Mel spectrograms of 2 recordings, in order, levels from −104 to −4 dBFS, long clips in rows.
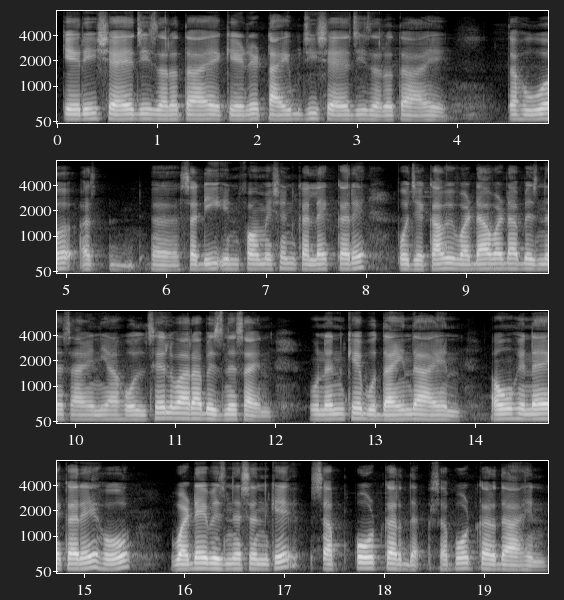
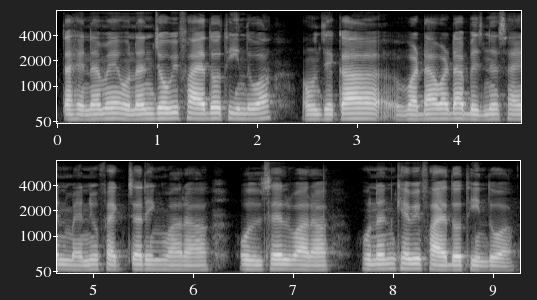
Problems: none marked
